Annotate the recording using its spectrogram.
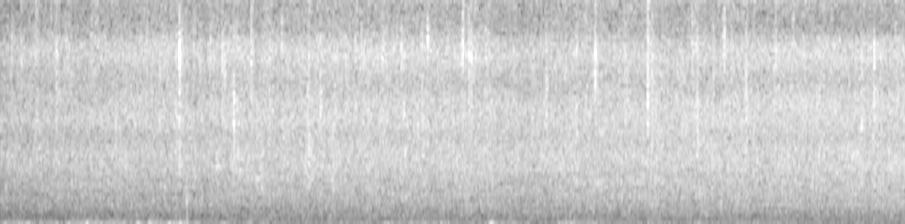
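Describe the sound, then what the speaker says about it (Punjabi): Heavy rain pours steadily, a dense continuous roar of drops hitting surfaces with occasional louder splashes, with no voices. "ਪੂਰੇ ਜੋਰਾਂ ਸ਼ੋਰਾਂ ਦੀ بارش ਹੋਣੀ ਸ਼ੁਰੂ ਹੋ ਗਈ"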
